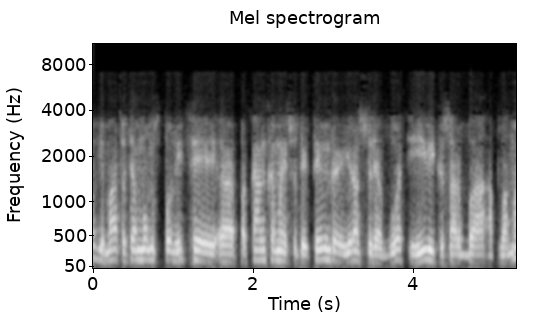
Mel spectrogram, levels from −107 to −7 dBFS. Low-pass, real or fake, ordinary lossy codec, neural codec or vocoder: 7.2 kHz; fake; AAC, 32 kbps; codec, 16 kHz, 4.8 kbps, FACodec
